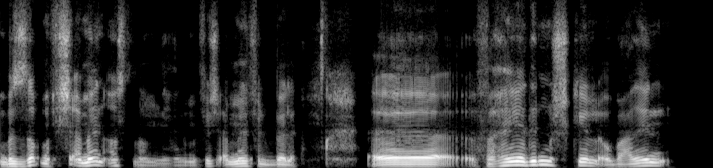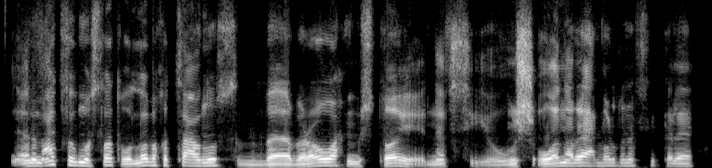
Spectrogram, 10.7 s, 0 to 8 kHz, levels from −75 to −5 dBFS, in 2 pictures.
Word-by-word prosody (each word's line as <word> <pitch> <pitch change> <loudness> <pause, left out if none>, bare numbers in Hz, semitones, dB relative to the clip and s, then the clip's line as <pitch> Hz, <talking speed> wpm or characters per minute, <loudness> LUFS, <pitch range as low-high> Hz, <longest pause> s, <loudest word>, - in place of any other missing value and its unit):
بالضبط، 115 +10 0
ما - - -3
فيش - - -2
أمان 150 +4 +2
أصلًا 135 - -12
يعني، 75 +1 -17
مفيش 80 +10 -11
أمان 110 +5 -1
في 115 - -15
البلد، 95 -3 -5 0.5
آآ 100 0 +3
فهي 155 +10 +2
دي 175 - +4
المشكلة، 155 -5 -2
وبعدين، 115 +10 -2 0.4
أنا 140 - +1
معاك 180 +6 0
في - - -15
المواصلات 160 -1 +1
والله 110 +8 +3
باخد 155 -1 -3
ساعة 140 -1 +2
ونُص 145 -4 -1
ب 90 -2 -8
باروّح 100 +10 +4
مش 100 -2 -5
طايق 125 -5 +1
نفْسي 100 -4 -6
ومش 90 +4 0
وأنا 120 +5 +3
رايح 140 0 +3
برضو 140 0 -7
نفْس 140 -1 -10
الكلام. 120 -1 -5
125 Hz, 190 wpm, -14 LUFS, 100-145 Hz, 0.5 s, دي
